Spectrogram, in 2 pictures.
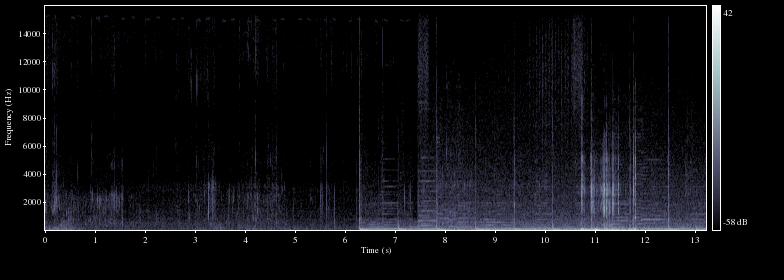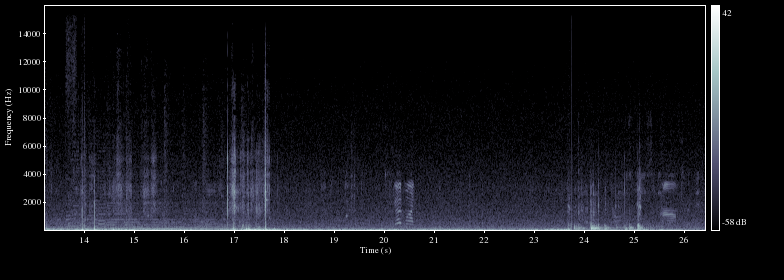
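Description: After about six seconds of near silence, a steady low rumble of wind buffeting the camera microphone sets in and rises and falls in gusts. Several sharp knocks and handling noises from the canoe come through it.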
